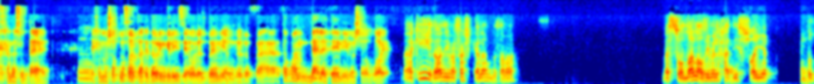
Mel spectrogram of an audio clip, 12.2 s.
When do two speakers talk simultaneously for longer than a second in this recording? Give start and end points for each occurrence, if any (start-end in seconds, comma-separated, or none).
none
